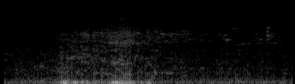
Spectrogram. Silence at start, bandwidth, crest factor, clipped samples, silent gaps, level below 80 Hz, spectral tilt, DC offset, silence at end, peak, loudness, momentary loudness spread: 0.05 s; 11.5 kHz; 22 dB; under 0.1%; none; -44 dBFS; -5.5 dB/octave; under 0.1%; 0 s; -20 dBFS; -43 LUFS; 15 LU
